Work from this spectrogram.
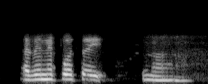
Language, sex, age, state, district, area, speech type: Manipuri, female, 60+, Manipur, Churachandpur, urban, conversation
